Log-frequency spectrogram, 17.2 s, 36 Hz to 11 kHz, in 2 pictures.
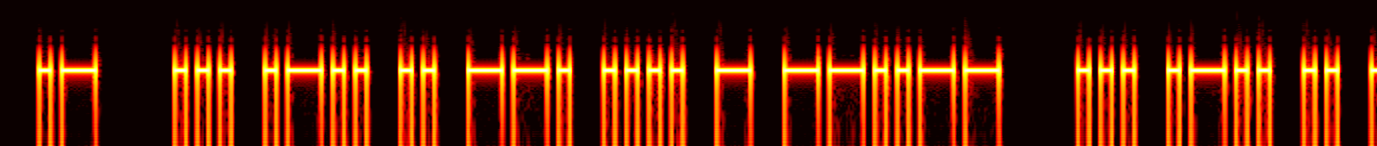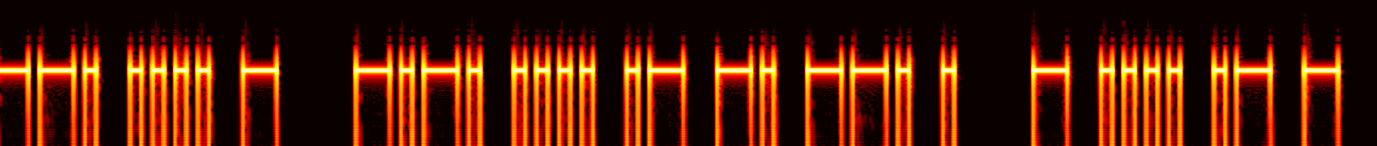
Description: Morse code, heard as a keyed tone, about 17 wpm, 700 Hz. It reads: A SLIGHT, SLIGHT CHANGE THAT
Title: A Sound Of Thunder 17wpm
